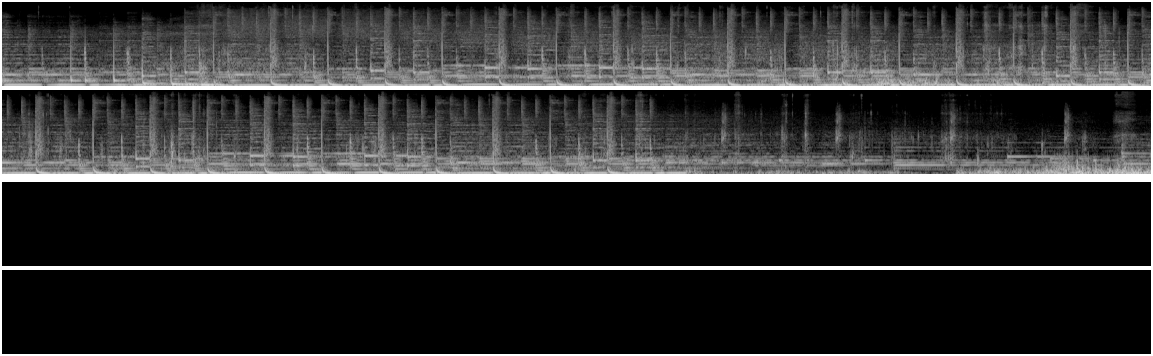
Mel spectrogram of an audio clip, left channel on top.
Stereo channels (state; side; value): silent; right; digital silence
